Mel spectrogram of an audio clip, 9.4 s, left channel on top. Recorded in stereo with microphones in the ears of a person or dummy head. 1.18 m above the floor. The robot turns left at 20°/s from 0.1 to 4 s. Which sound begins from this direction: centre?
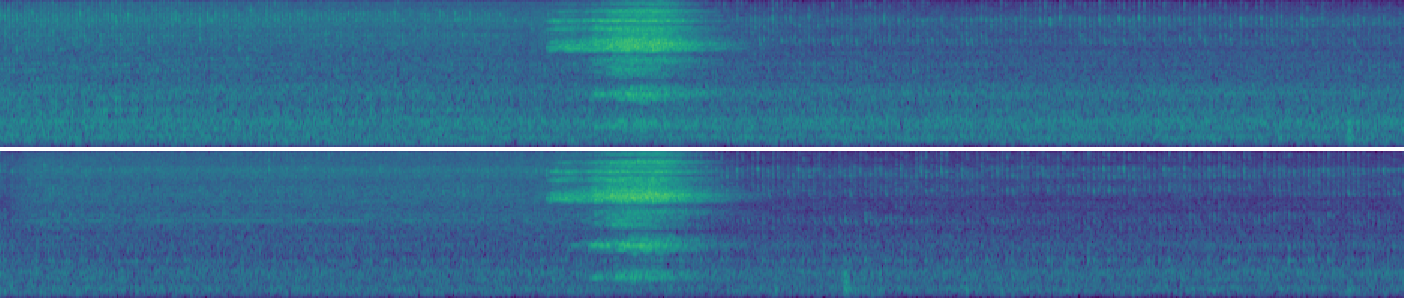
A hiss, at 3.6 s.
